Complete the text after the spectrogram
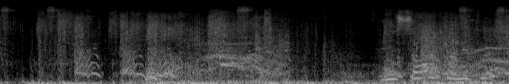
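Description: Blades swish and slash repeatedly in a fast fight.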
